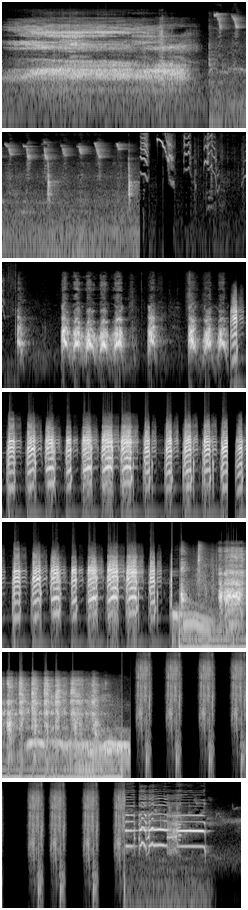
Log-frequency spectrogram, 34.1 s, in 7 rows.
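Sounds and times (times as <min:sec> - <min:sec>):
high falling animal chirps: 0:00.2 - 0:10.0.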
